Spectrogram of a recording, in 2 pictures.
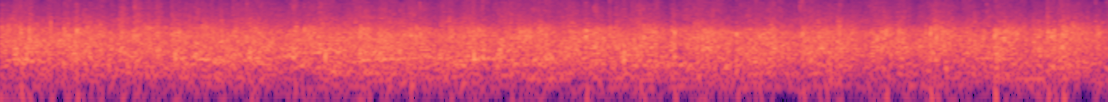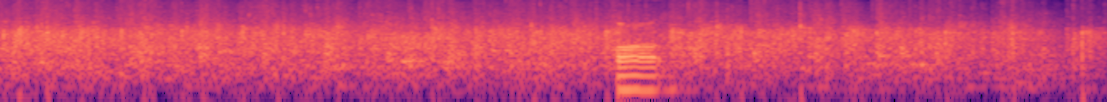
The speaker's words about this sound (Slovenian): to meni nič ne pomeni, če meni ploskate, ampak po prirediti, če boste oba protagonista, direktorja srečali, ploskajte pred njima, kakšno urco, dve, bosta se števala in bo veliko laže.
